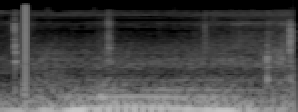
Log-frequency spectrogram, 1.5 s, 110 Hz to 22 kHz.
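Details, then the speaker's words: BMW E46 wagon with aluminum-block engine: deep low rumble at idle that swells and dips unevenly instead of holding steady, a weird hunting idle, cause not known. "Yeah, I don't know what it's doing some weird idling"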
